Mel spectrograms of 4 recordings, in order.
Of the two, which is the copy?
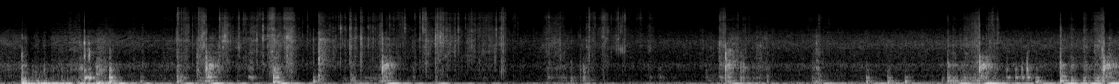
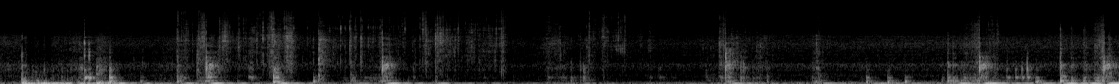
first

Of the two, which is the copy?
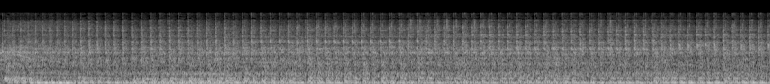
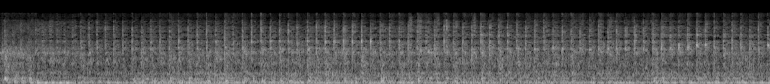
second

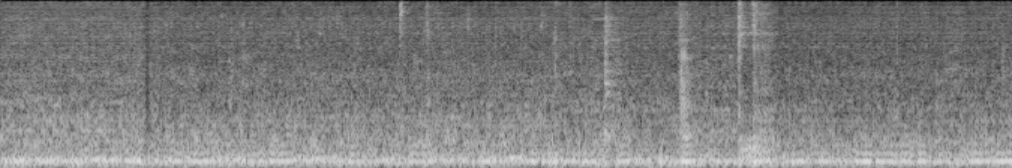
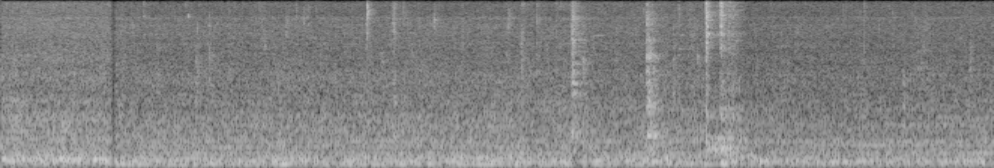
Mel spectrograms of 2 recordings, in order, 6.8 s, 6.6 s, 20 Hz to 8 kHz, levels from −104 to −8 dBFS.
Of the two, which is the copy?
first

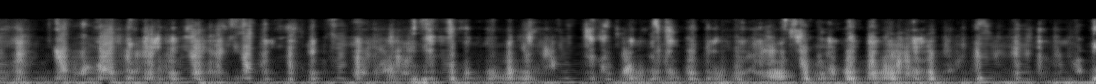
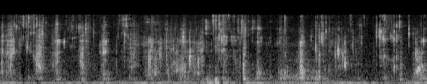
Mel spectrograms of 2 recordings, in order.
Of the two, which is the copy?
first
